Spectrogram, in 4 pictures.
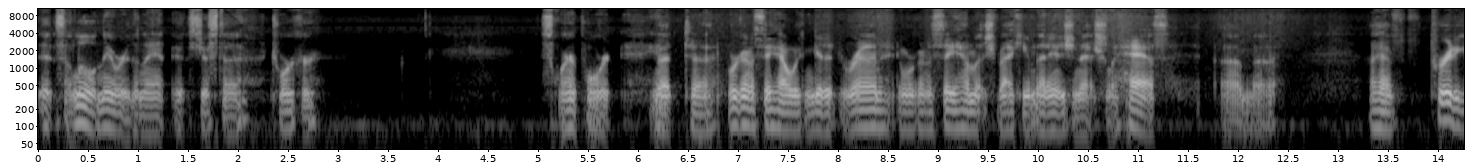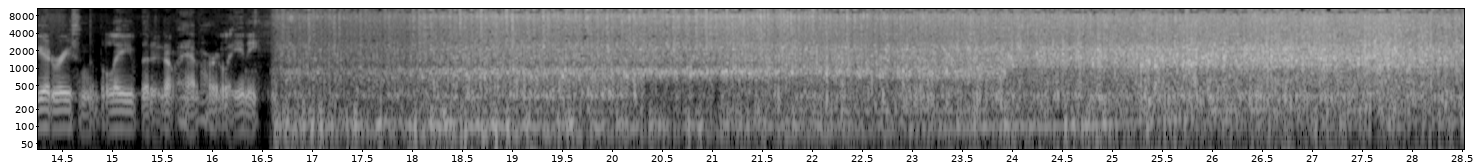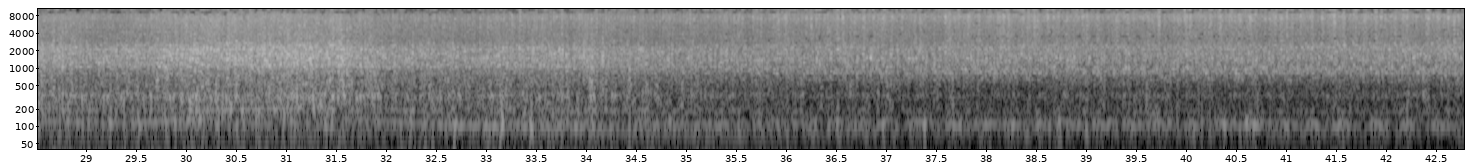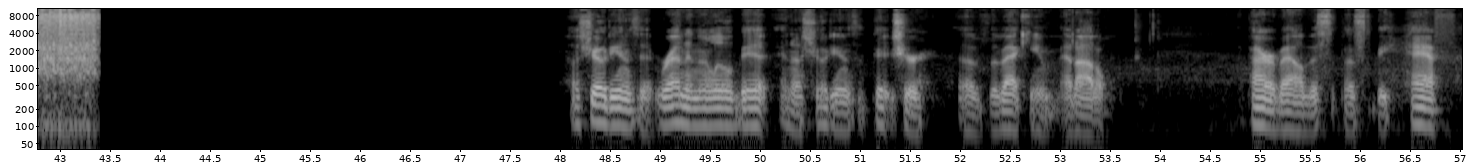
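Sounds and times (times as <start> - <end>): car engine idling: 16.6 - 43.2.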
